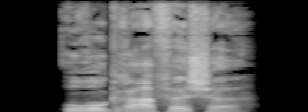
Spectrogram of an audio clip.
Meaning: inflection of orographisch: 1. strong/mixed nominative/accusative feminine singular 2. strong nominative/accusative plural 3. weak nominative all-gender singular
- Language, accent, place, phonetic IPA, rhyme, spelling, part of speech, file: German, Germany, Berlin, [oʁoˈɡʁaːfɪʃə], -aːfɪʃə, orographische, adjective, De-orographische.ogg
